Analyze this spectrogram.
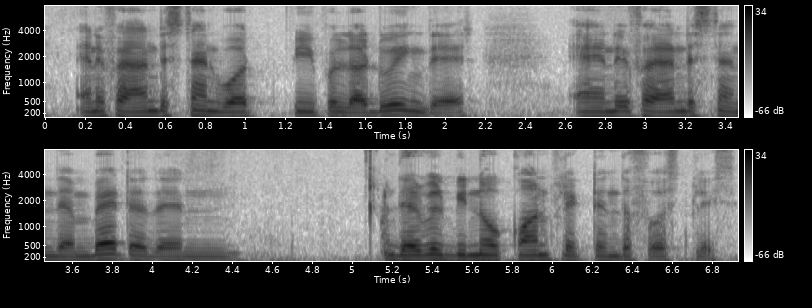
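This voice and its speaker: Speaking fairly quickly with an Indian accent, the man has a medium-pitched voice. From India, Nashik (Maharashtra). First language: Marathi. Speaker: student organization leader. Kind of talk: interview. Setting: live video stream.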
